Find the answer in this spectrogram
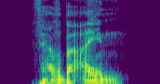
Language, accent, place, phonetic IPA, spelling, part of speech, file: German, Germany, Berlin, [ˌfɛʁbə ˈaɪ̯n], färbe ein, verb, De-färbe ein.ogg
- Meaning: inflection of einfärben: 1. first-person singular present 2. first/third-person singular subjunctive I 3. singular imperative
